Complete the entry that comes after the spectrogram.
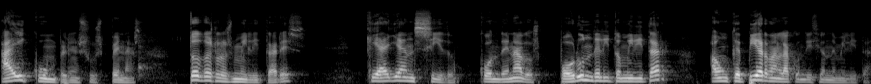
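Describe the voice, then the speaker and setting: A man's fairly high voice with very wide pitch swings and big jumps in loudness, at a fairly slow pace, in a very clean recording over a silent background. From Spain, Bilbao (Basque Country). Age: 40s. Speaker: criminal and military lawyer. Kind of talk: interview.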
